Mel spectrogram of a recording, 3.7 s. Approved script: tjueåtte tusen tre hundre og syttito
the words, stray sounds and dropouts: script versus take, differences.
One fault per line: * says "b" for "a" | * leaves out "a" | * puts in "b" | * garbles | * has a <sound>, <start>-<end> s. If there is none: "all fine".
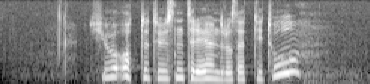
all fine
